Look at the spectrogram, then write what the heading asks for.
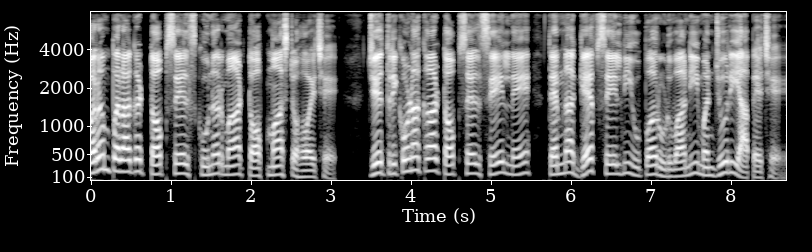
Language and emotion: Gujarati, neutral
